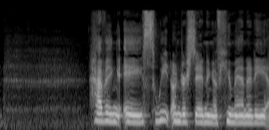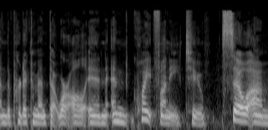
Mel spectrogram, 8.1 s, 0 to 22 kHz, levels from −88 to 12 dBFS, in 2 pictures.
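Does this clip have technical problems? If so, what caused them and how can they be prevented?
Yes, there's one: a block of digital silence at about 3.98 s, right after "sweet understanding of humanity" and before "and the predicament that". The signal drops straight to silence for about 0.67 ms and jumps back with no fade, which fits a 32-sample block. At that length you don't hear a hole, just a tick or dip. Either the output buffer wasn't filled in time or a calculation produced invalid values for that block. To prevent it, give the audio path more buffer headroom and guard the processing against invalid results so no block reaches the output empty.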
